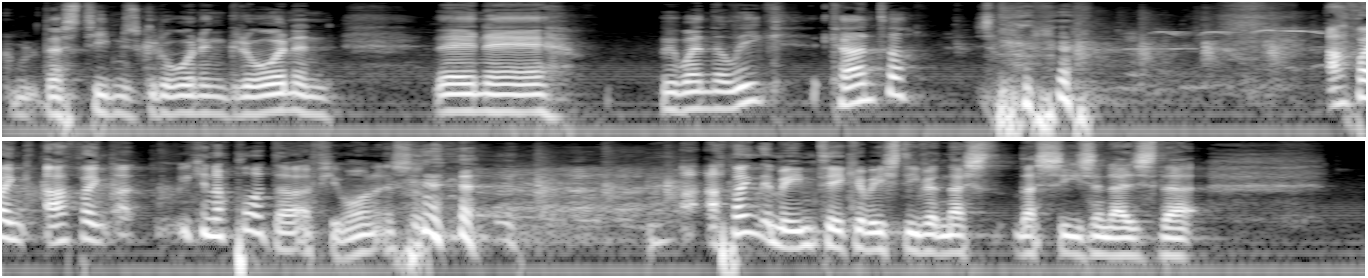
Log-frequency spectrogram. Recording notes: End of Season Live Show. Apologies for some of the visual aspects of the show not translating well to an audio medium.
